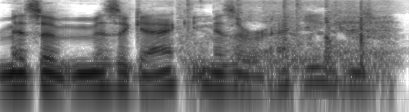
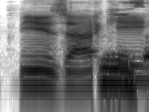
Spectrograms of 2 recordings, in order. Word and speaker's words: Miyazaki: Oh my god, I'm gonna say his name wrong. Mizuraki. I always get him mixed up with the Studio Ghibli guy. Miyazaki.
